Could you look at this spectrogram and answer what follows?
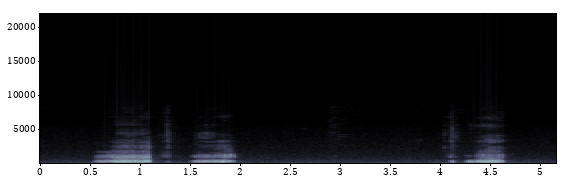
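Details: Kakapo giving short, deep, throaty grunts: a pair of rough bursts near the start, a pause, then another low grunt with a brief lead-in note, against a quiet background hum.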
